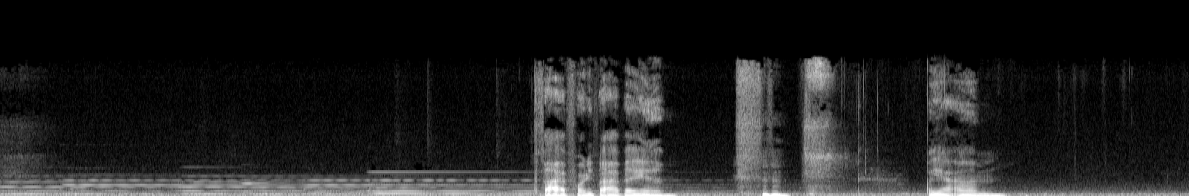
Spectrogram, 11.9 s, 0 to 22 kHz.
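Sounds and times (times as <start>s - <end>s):
grandfather clock chiming with ringing bell tones indoors: 0.0s - 8.0s
speech: 5.4s - 6.8s, 7.4s - 8.2s, 9.3s - 10.1s.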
